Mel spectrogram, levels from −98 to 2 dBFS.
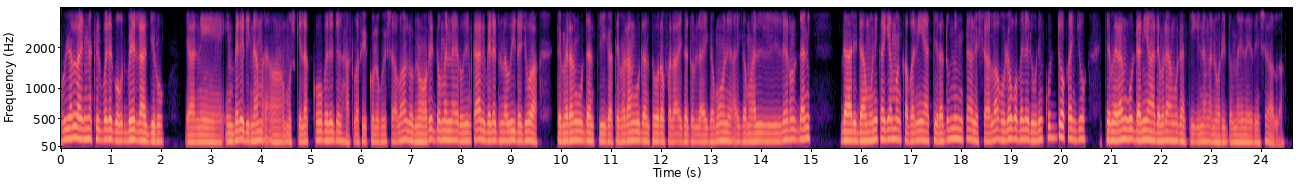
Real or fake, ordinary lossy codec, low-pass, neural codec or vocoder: real; Opus, 64 kbps; 3.6 kHz; none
